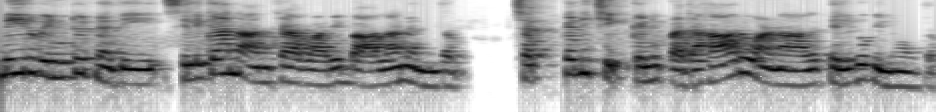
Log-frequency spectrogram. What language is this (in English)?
Telugu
